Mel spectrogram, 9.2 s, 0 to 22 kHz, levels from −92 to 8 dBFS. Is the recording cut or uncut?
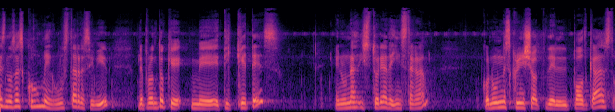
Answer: uncut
